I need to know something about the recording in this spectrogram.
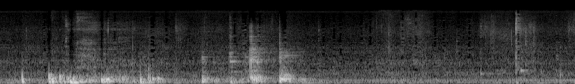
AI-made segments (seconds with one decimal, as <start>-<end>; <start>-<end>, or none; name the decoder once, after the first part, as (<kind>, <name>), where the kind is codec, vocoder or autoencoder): none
